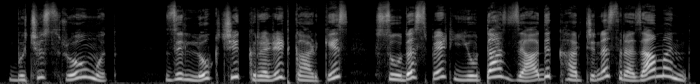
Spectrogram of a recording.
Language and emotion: Kashmiri, surprised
